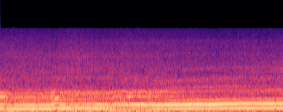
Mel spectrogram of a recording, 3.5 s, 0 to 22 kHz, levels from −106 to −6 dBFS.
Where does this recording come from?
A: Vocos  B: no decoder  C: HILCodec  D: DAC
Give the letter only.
A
